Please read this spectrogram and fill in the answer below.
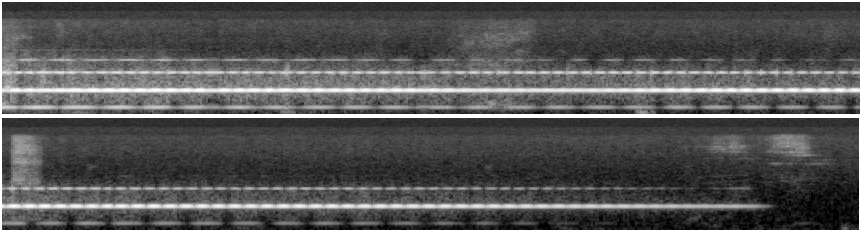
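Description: Meditation singing bowl ringing after a strike, with several clear tones and a slow pulsing wobble in the lowest one, fading steadily and dying out near the end. Rung to mark the close of a meditation sit.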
